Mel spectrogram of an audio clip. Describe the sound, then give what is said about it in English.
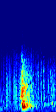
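A heavy door leading into a gas chamber is opened, a single solid thunk and scrape swelling up midway, then a low rumbling resonance trailing off. Moderately loud, with no voices. “This is the door. It leads into the gas chamber. All right, open it up.”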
